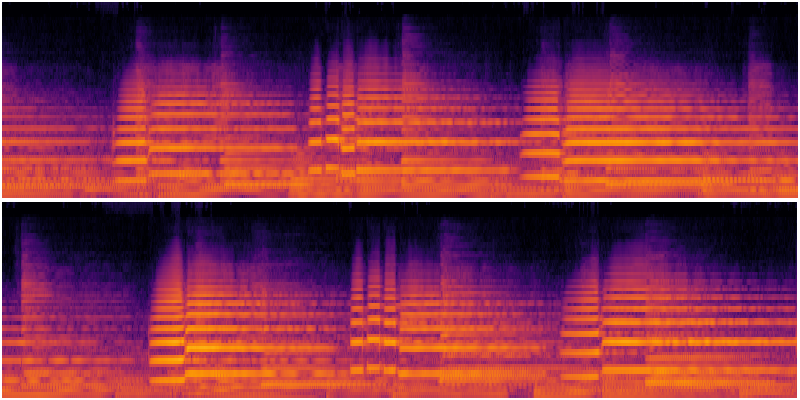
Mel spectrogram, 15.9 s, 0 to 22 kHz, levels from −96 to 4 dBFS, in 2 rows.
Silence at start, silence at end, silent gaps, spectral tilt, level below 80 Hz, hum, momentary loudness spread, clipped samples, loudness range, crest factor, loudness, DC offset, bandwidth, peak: 0 s; 0 s; none; -5 dB/octave; -48 dBFS; none; 13 LU; under 0.1%; 4 LU; 18 dB; -21 LUFS; under 0.1%; 10.5 kHz; -4 dBFS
